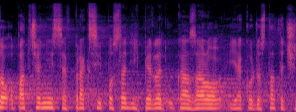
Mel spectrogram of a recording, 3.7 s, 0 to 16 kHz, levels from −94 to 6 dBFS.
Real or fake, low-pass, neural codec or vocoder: real; 14.4 kHz; none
